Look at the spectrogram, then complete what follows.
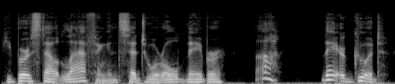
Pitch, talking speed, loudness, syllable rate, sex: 130 Hz, 210 wpm, -19 LUFS, 5.4 syllables/s, male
